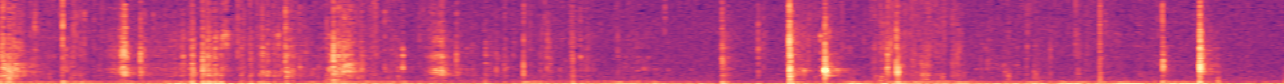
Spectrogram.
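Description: A utility knife blade shaves curling flakes off the edge of a light-green, solid oval bar of dry soap held in the palm. Dry crisp scraping and crinkling comes in quick, irregular strokes, with sharp bright ticks over a steady low hum.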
